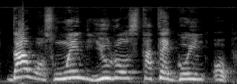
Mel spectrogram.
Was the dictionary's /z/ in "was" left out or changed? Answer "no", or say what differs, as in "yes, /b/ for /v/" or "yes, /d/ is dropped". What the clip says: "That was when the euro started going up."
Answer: yes, /s/ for /z/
